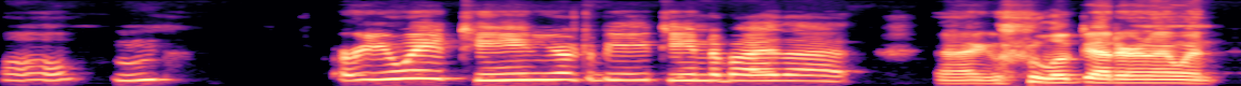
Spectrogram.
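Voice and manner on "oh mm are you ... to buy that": squeaky cashier. Retold or imitated. Young cashier asking the teen for age, high polite voice. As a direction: lift it up high and sweet like a nervous young cashier. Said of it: "she goes".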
